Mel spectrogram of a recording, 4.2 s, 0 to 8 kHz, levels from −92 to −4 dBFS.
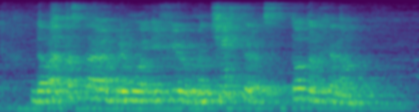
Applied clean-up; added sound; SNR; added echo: none; none; none; reverberation time 1.2 s.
